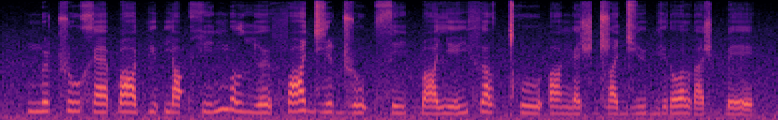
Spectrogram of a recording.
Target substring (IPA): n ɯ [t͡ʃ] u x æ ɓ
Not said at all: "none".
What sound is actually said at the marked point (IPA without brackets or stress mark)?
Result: ʈ͡ʂ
